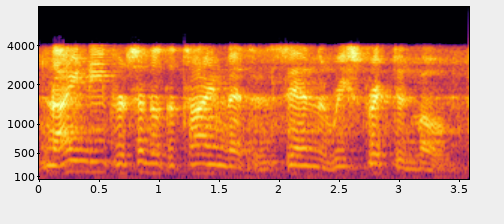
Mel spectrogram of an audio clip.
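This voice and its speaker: Background noise is noticeable, and room echo can be heard. A man speaks at a moderate pace. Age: 60s. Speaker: diabetes patient. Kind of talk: casual chat. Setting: phone call.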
